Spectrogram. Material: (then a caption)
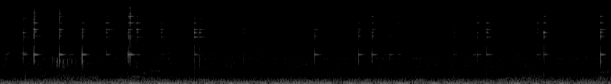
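Ceramic. Long nails tap the outer wall of a large, hollow, white glazed ceramic Central Perk mug held up close, making a quick series of light, bright clinks. Each tap rings briefly around 1.5 kHz over a steady low rumble.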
